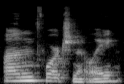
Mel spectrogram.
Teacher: unfortunately, has main stress on the for, but a little bit of stress on the un too.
